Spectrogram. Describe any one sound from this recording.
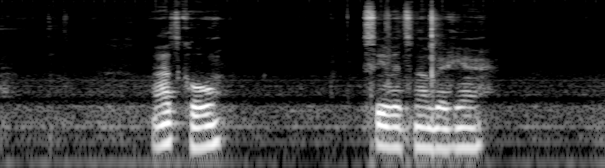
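Trading cards slide and rustle against each other in hands.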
